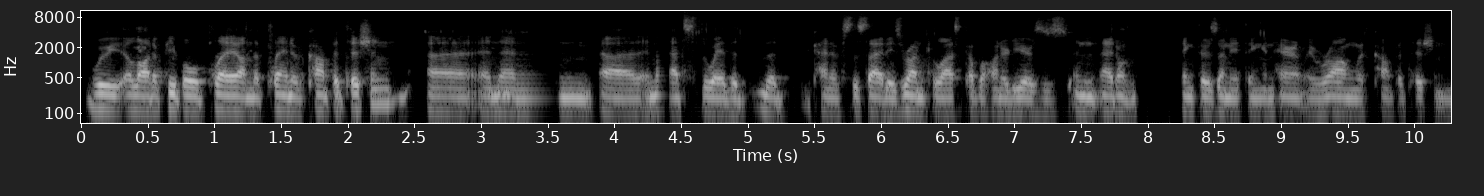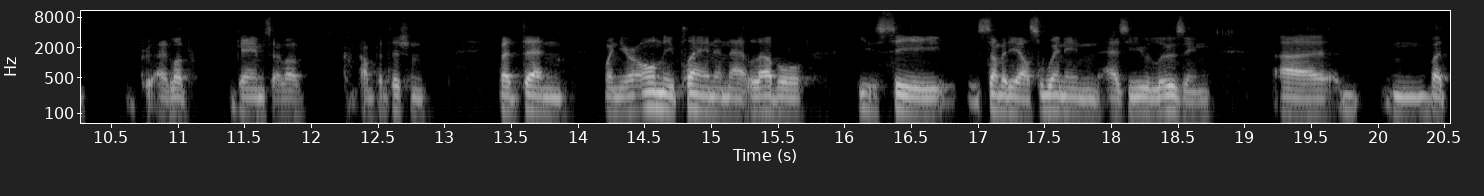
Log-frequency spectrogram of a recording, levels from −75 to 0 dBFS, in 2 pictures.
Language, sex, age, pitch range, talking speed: English, male, 20-39, 95-110 Hz, 195 wpm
